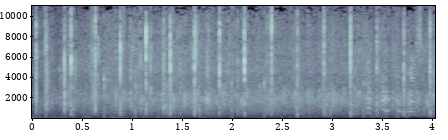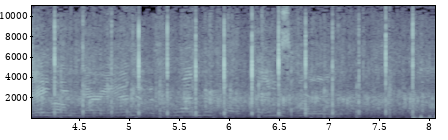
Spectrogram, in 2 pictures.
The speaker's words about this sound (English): Let's give her a big round of applause, ladies and gentlemen.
